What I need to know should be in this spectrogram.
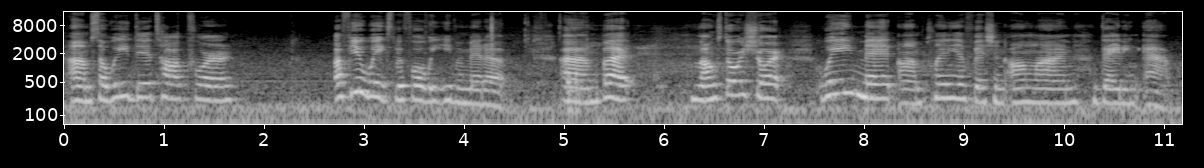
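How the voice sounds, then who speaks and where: A woman's voice: medium pitch, unhurried, a bit bright, a little hiss or hum. A woman in her thirties chatting casually to camera as a vlogger, upbeat and full of fillers. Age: 30s. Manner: upbeat, chatty, lots of ums.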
